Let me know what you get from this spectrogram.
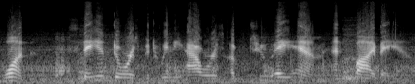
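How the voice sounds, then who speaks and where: A man reading a scripted horror narration styled as an official emergency bulletin, in a grave, measured, authoritative way. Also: on the high side, lively intonation, background noise. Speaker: narrator of a mock emergency broadcast.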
